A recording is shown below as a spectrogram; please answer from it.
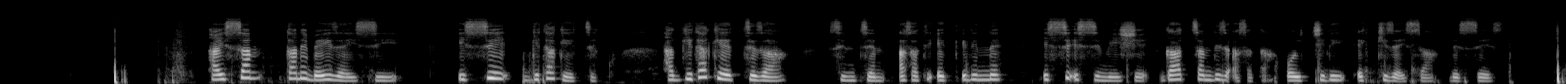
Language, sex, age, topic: Gamo, female, 25-35, government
